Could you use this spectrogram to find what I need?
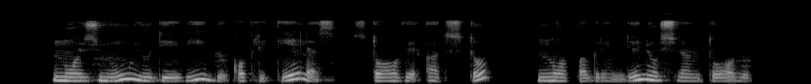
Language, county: Lithuanian, Šiauliai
